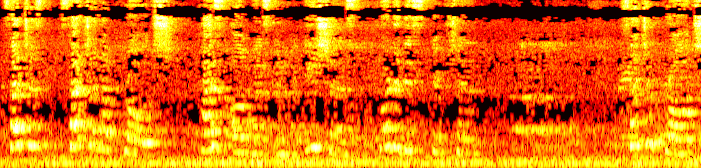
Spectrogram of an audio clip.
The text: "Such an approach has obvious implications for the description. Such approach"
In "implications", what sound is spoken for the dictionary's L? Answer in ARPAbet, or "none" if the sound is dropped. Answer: none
